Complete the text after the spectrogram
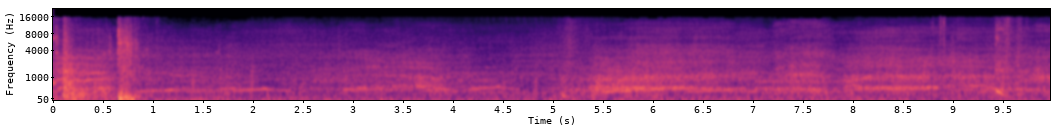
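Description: Creatures groan and snarl nearby.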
